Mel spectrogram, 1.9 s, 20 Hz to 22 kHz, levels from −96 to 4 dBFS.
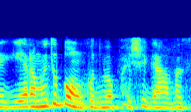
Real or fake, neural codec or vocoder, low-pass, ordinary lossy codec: real; none; 5.4 kHz; AAC, 32 kbps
